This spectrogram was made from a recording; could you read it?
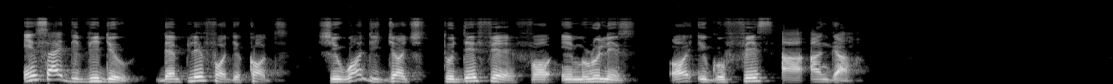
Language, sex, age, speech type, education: Nigerian Pidgin, male, 30-45, spontaneous, tertiary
